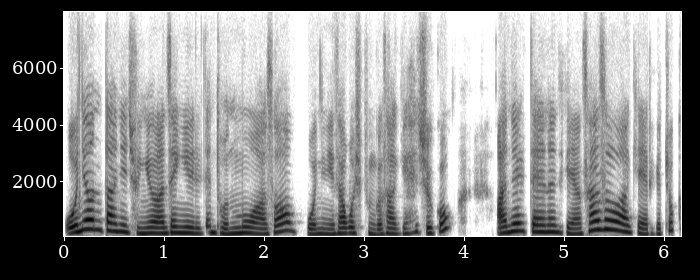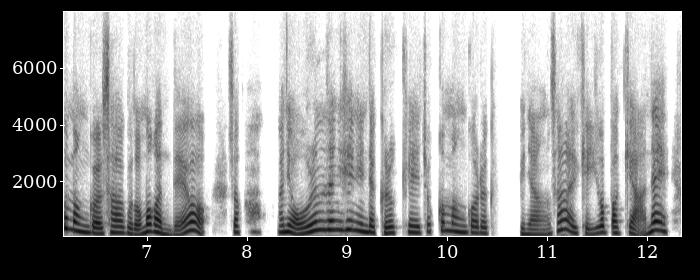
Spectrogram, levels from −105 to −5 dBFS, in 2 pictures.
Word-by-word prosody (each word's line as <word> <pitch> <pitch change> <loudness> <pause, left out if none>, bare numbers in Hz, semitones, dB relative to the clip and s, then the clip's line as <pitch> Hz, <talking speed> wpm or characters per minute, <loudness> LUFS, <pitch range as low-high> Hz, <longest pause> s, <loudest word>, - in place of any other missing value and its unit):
5 205 - +6
년 320 +4 +6
단위 260 -5 +3
중요한 195 -1 +1
생일일 205 -3 +1
땐 220 +1 -1
돈 190 -2 -1
모아서 205 +7 +1
본인이 170 0 -2
사고 190 +2 +1
싶은 185 -2 -8
거 165 - -3
사게 180 0 -4
해 225 +6 -8
주고 250 - -1 0.4
아닐 260 +7 +3
때는 240 -2 +2
그냥 180 -3 -2
사소하게 285 - +3
이렇게 175 0 -7
쪼끄만 290 - +1
걸 190 -3 +2
사고 215 -2 -1
넘어간대요. 215 - +2 0.3
그래서 230 -2 -3 0.3
아니 230 +1 +2
"어른 230 - +2
생신인데 310 -7 0
그렇게 210 +2 -2
쪼끄만 250 +1 -3
거를 205 -2 -4 0.3
그냥 165 -1 -7
사? 310 - -2
이렇게 200 -4 -4
이것 220 +5 -2
밖에 205 -1 -2
안 190 +5 -3
해?" 290 -3 +3
215 Hz, 400 characters per minute, -19 LUFS, 190-260 Hz, 0.4 s, 5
